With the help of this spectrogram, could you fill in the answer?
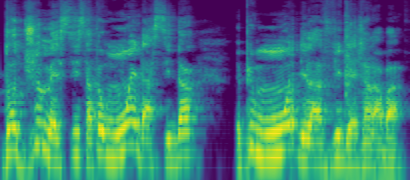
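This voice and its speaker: Excitable Ivorian taxi driver. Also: male voice, a little high, moderate pace, slight background noise. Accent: Ivorian French. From Côte d'Ivoire. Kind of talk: casual street debate.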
